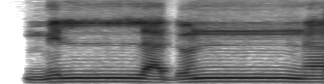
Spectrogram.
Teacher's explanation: لام جب ادغام ہوا لام کے ساتھ تو کلیئر آواز لام کی آئی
